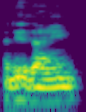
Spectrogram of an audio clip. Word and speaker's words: resign: जी भी एन से पहले साइलेंट हो जाता है अगर GN शब्द के अंत में हो, जैसे साइन, SIGN साइन, RESIGN रिजाइन, FOREIGN फॉरन या फॉरेन। इन सब में आखिर में GN है, GN से पहले है और जी का उच्चारण नहीं होता।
